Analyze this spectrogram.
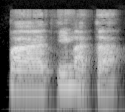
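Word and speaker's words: فاطمةَ: Biasanya kita temukan di kitab-kitab hadis anfatimah ini bacanya Fatimata, anfatimata. meskipun diawali huruf jar, tapi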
